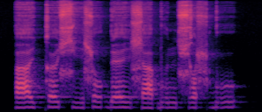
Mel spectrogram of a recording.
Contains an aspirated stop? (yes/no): no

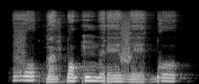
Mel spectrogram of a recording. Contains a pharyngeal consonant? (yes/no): no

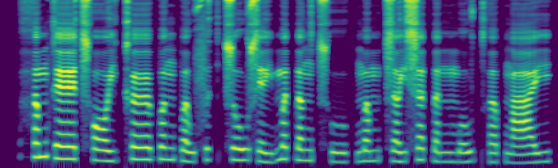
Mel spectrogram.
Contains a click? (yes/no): no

